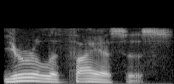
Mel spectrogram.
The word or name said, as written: urolithiasis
